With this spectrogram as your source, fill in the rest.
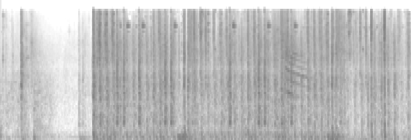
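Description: Dense, sustained automatic gunfire in the Call of Duty game on Rebirth Island, rapid bursts of shots running almost continuously after a brief lull near the start, loud and close.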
